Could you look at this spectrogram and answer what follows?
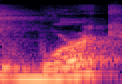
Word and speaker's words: Warrick: So, the guy you should check him out, his name's his name is Warrick. So, it's spelled war w a r.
